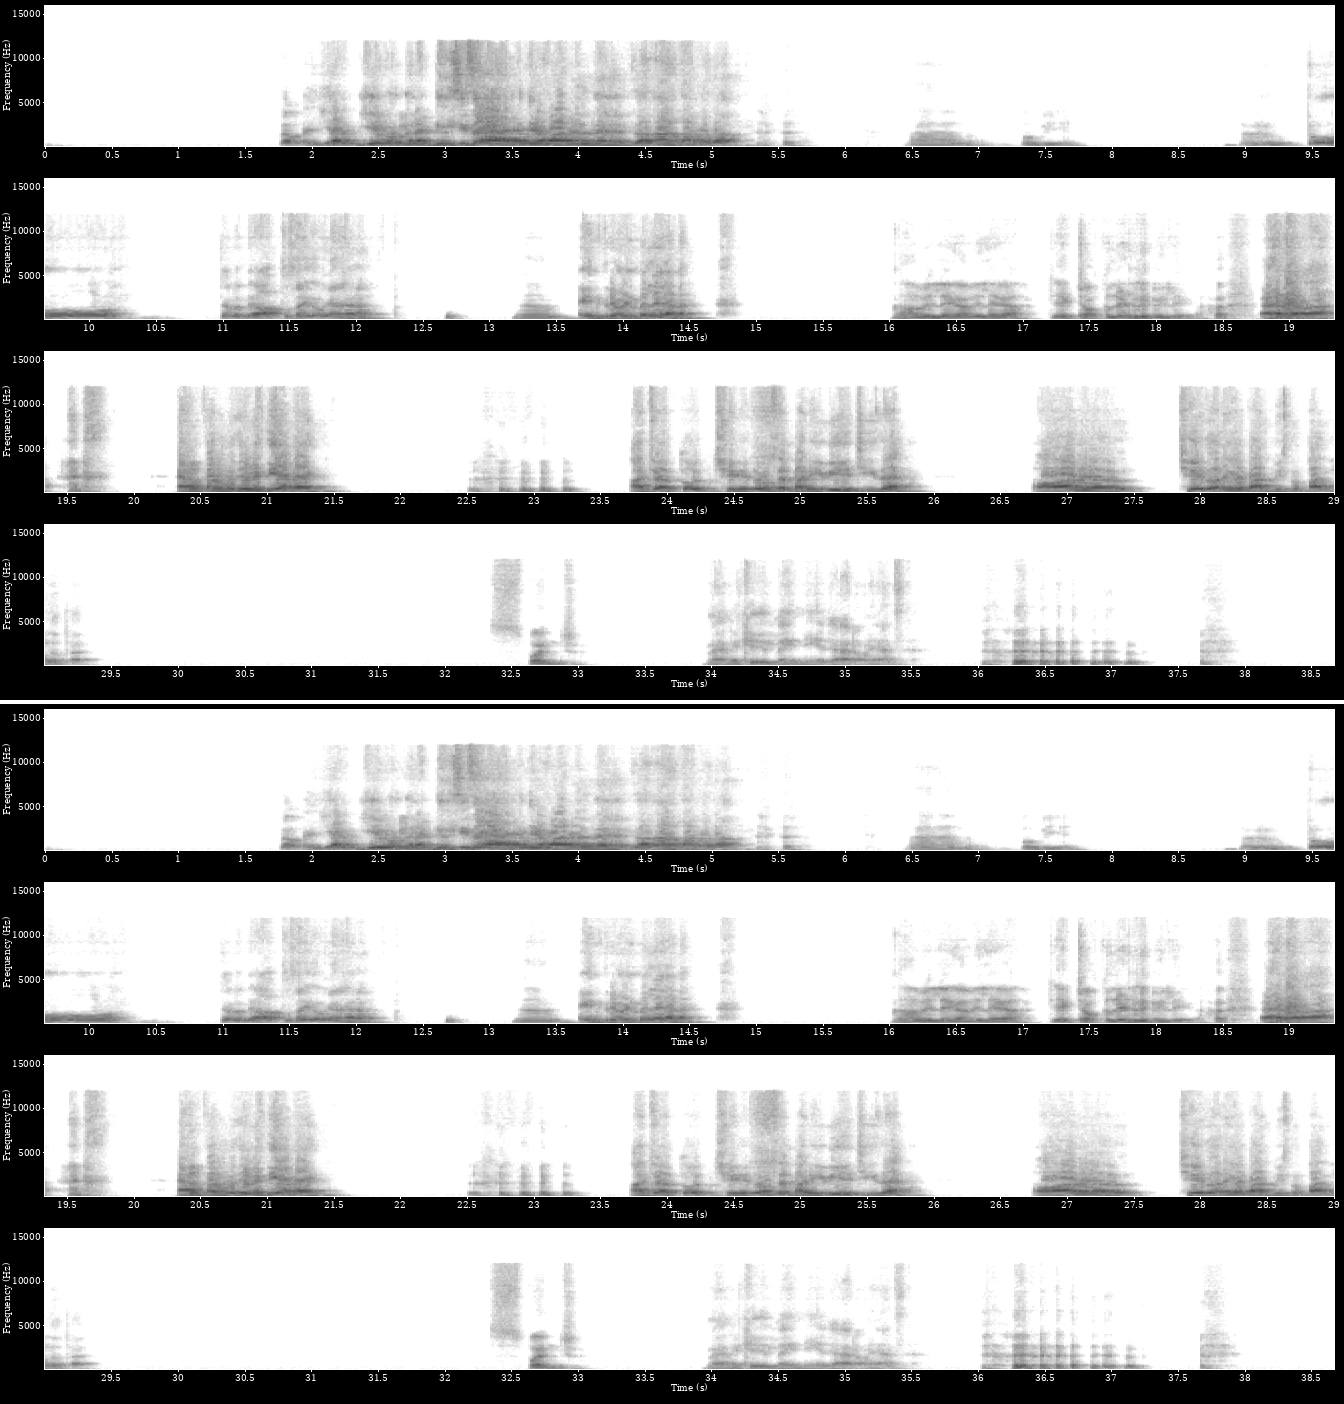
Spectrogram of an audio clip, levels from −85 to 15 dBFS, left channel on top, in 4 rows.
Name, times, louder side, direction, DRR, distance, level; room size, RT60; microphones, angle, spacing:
voice 1, 1.8-5.2 9.0-10.3 11.0-12.2 13.7-14.8 18.8-19.8 20.3-21.5 23.7-25.9 26.7-27.5 27.8-29.3 34.0-35.4, left 2 dB, 50° left, 1.4 m, -24 dB
voice 2, 2.4-3.3 5.5-5.6 6.5-7.0 7.3-7.7 13.2-13.7 16.0-18.7 20.4-20.9 22.5-23.3 24.7-24.8 27.0-27.3 32.3-33.0 36.0-37.2 37.7-37.9, equal, 25° right, 2.0 m, -33 dB
4.3 x 2.7 x 2.4 m
head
